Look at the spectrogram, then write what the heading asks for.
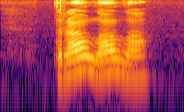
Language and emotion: Russian, neutral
